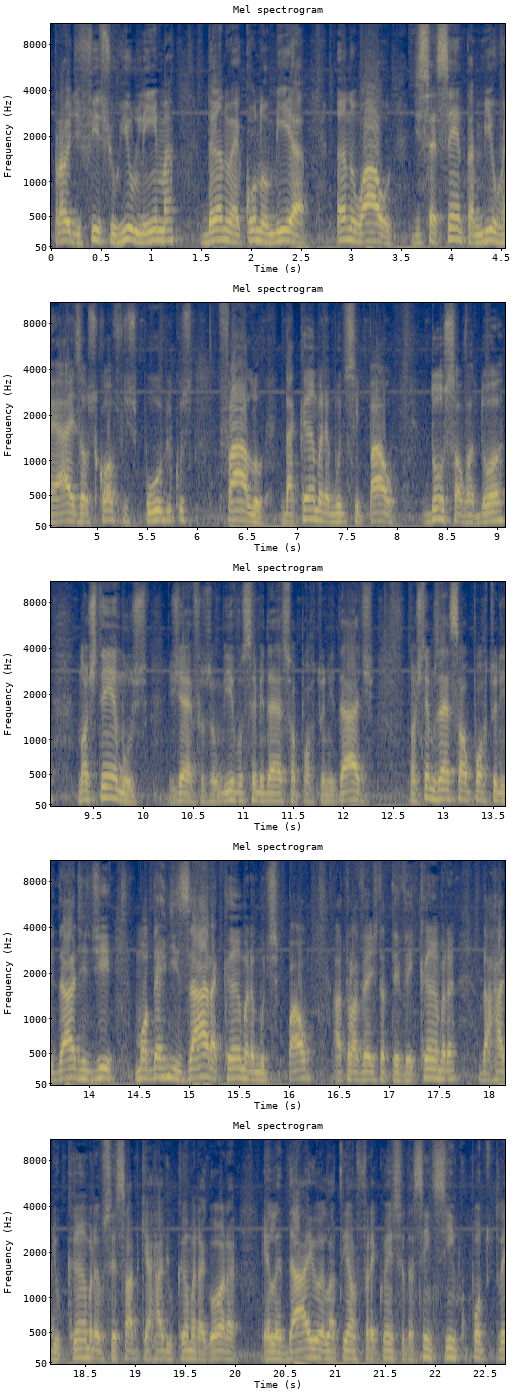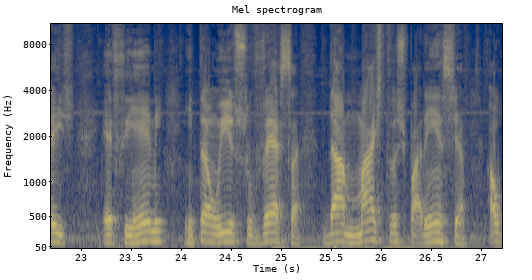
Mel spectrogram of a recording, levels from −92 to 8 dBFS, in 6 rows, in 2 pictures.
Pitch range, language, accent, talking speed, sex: 115-145 Hz, Portuguese, Brazilian, 155 wpm, male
